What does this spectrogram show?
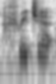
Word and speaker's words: Grietje: My Dutch friends tell me it's pronounced Hrietje Bars, more or less.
